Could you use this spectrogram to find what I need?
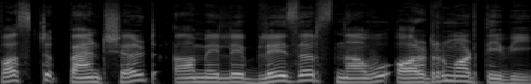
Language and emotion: Kannada, neutral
